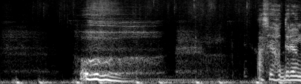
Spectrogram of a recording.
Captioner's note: breathing heavily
